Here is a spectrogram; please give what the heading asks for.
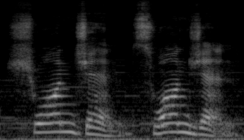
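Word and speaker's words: Xuan Zhen: Oh my god, it's pronounced like Jen? Oh no, this is going to be so hard. Xuan Jen.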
